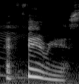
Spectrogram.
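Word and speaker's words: Etheirys: to Bear the people of aus to safety etherious that's how you pronounce it our time has come my friends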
